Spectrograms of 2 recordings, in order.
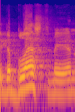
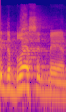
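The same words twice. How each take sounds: First: "blessed" said as one syllable, "blest". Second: "blessed" said in two syllables, "BLESS-ed". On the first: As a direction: say "blessed" to rhyme with "rest". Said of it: "you kinda wanna say". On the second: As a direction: sound the -ed in "blessed" separately. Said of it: "saying the blessed man is the better way". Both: Shown as a demonstration.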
